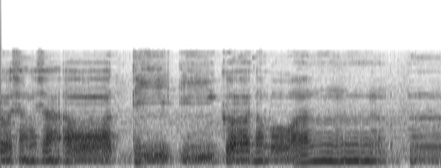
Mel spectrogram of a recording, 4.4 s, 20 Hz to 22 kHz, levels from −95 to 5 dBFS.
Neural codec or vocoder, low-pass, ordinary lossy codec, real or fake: vocoder, 22.05 kHz, 80 mel bands, HiFi-GAN; 7.2 kHz; none; fake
